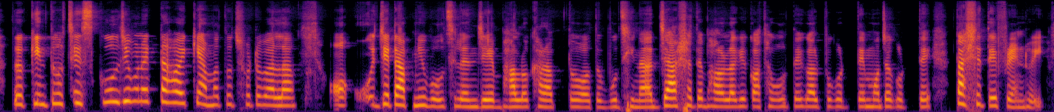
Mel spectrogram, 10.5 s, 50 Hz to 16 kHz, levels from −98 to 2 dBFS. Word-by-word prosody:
তো - - +3 0.2
কিন্তু 310 -1 +4
হচ্ছে 345 +3 -1
স্কুল 380 +2 -1
জীবনে 405 0 +2
একটা 395 -1 +4
হয় 345 -1 +5
কি - - -1
আমরা 280 0 -5
তো - - -7
ছোটবেলা 275 -3 0 0.5
অ - - +2 0.2
ঐ - - -15 0.2
যেটা 305 -1 +7
আপনি 265 0 -4 0.2
বলছিলেন 230 0 -3
যে 225 - +4 0.2
ভালো 220 0 +2
খারাপ 220 -2 -1
তো - - -4
অত 210 - -15
বুঝি 220 0 -5
না। 210 - +3 0.2
যার 250 -1 +7
সাথে 255 -1 -3
ভালো 230 -1 +1
লাগে 235 +1 -2
কথা 225 +1 -6
বলতে, 235 0 -11
গল্প 225 -2 -2
করতে, 225 0 -11 0.2
মজা 230 +1 -3
করতে 225 +1 -8 0.3
তার 320 -3 +9
সাথে 255 -4 0
ফ্রেন্ড 210 -3 0
হই। 200 - -3
250 Hz, 210 wpm, -21 LUFS, 225-300 Hz, 0.5 s, তার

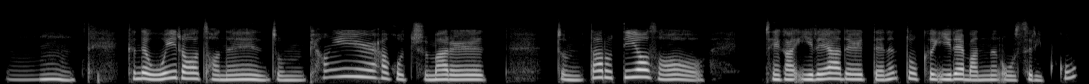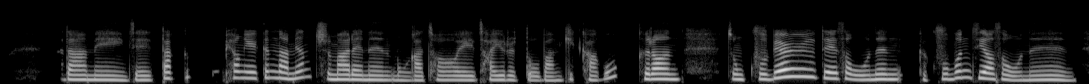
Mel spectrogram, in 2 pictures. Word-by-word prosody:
음 220 0 -4 0.5
근데 270 0 +2
오히려 265 +3 +4
저는 220 -2 +1
좀 200 -1 -4
평일하고 330 -7 -1
주말을 220 +1 +2 0.7
좀 205 -3 -3
따로 315 0 +2
떼어서 230 - +2 0.6
제가 225 -1 +1
일해야 240 +3 +4
될 235 -2 +2
때는 225 +4 -2
또 265 -2 0
그 240 - +1
일에 230 +2 +4
맞는 210 0 0
옷을 200 +2 -4
입고 290 - -8 0.7
그다음에 215 -2 0
이제 200 +1 -4
딱 285 -1 -1 0.5
평일 295 -1 -2
끝나면 300 +2 -1
주말에는 220 - +1
뭔가 195 0 -4
저의 200 -1 -3
자유를 210 0 -3
또 190 - -5
만끽하고 200 - -6 0.2
그런 245 -1 +3 0.5
좀 235 -2 -1
구별돼서 305 +1 +3
오는 235 +2 +1 0.2
그 215 - -10
구분 290 +10 -3
지어서 260 -6 +1
오는 200 0 -2
230 Hz, 235 characters per minute, -22 LUFS, 210-270 Hz, 0.7 s, 오히려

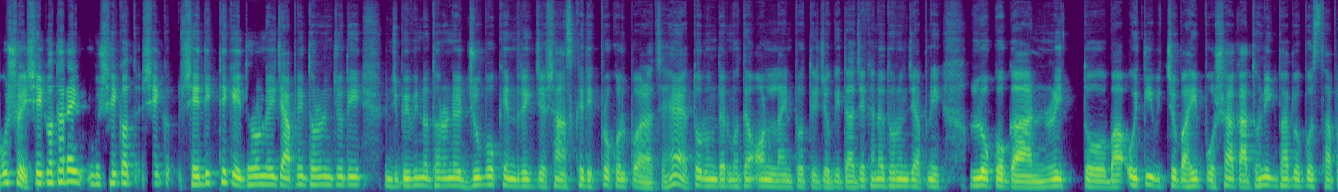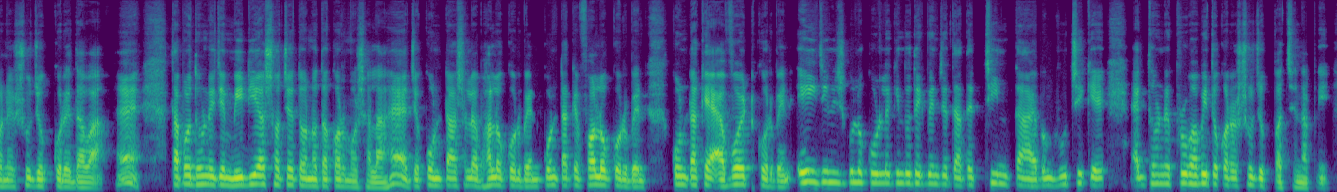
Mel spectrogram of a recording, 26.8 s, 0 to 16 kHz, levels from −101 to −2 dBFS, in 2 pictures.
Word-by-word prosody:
অবশ্যই 185 +2 +3
সেই 180 -1 +6
কথাটাই 205 +1 +6 0.2
ব - - -5
সেই 180 -1 +2
কথ 180 - +3 0.2
সেই 180 - -1
ক - - -16 0.2
সেই 155 -1 +5
দিক 180 - +1
থেকেই 180 -8 +4
ধরুন, 155 +1 +3
এই - - +3
যে - - +4
আপনি 155 - -2
ধরুন, 150 0 +1
যদি 150 0 +2 0.4
যে 120 - -5
বিভিন্ন 135 +1 +2
ধরণের 135 -1 +1
যুবকেন্দ্রিক 140 -3 +1
যে 120 - 0
সাংস্কৃতিক 120 0 -2
প্রকল্প 125 -3 -2 0.2
আছে, 90 - -11
হ্যাঁ? 170 - +1
তরুণদের 125 -3 +1
মধ্যে 125 +1 -3
অনলাইন 115 -2 0
প্রতিযোগিতা 110 -2 -4
যেখানে 125 +1 -1
ধরুন, 125 0 +2
যে - - +1
আপনি 120 - -1 0.5
লোকগান, 115 -6 +4 0.2
রিত্য 125 0 -1 0.3
বা 110 - +3
ঐতিহ্যবাহী 130 -3 +1
পোশাক 125 +2 -1
আধুনিকভাবে 130 +1 -1
উপস্থাপনের 120 -2 -4
সুযোগ 125 -3 -1
করে 110 -3 +1
দেওয়া। 100 0 0 0.2
হ্যাঁ? - - +1 0.4
তারপর 165 - +3
ধরুন, 155 0 +2
এই - - -3
যে - - +4
মিডিয়া 160 +3 +5
সচেতনতা 135 -5 0
কর্মশালা, 110 -5 -2
হ্যাঁ? - - +2
যে - - 0
কোনটা 135 -1 +1
আসলে 135 0 -2
ভালো 140 +1 +3
করবেন, 120 -3 0
কোনটাকে 145 0 -1
ফলো 150 -1 +6
করবেন, 115 -4 0 0.3
কোনটাকে 150 -2 +2 0.2
এভয়েড 155 +4 +4
করবেন? 115 -2 -1 0.2
এই 205 - +3
জিনিসগুলো 195 0 -1
করলে 180 0 +1
কিন্তু 180 0 0
দেখবেন 170 -1 -1
যে - - -2
তাদের 145 +1 -2
চিন্তা 160 -5 -3
এবং 135 +2 -3
রুচিকে 155 -2 -2 0.4
এক - - -3
ধরনের 170 -1 -3
প্রভাবিত 175 -1 +3
করার 135 -3 -1
সুযোগ 140 -4 -2
পাচ্ছেন 100 0 -5
আপনি। - - -11
135 Hz, 180 wpm, -23 LUFS, 125-155 Hz, 0.5 s, সেই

